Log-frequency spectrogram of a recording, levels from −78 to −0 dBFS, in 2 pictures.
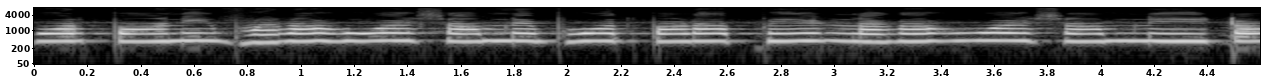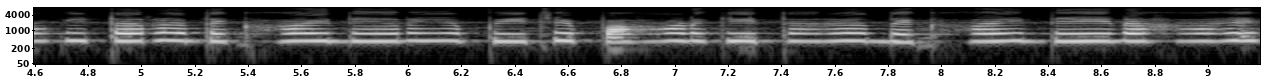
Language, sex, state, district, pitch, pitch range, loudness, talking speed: Hindi, female, Uttar Pradesh, Jyotiba Phule Nagar, 390 Hz, 385-400 Hz, -16 LUFS, 170 wpm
